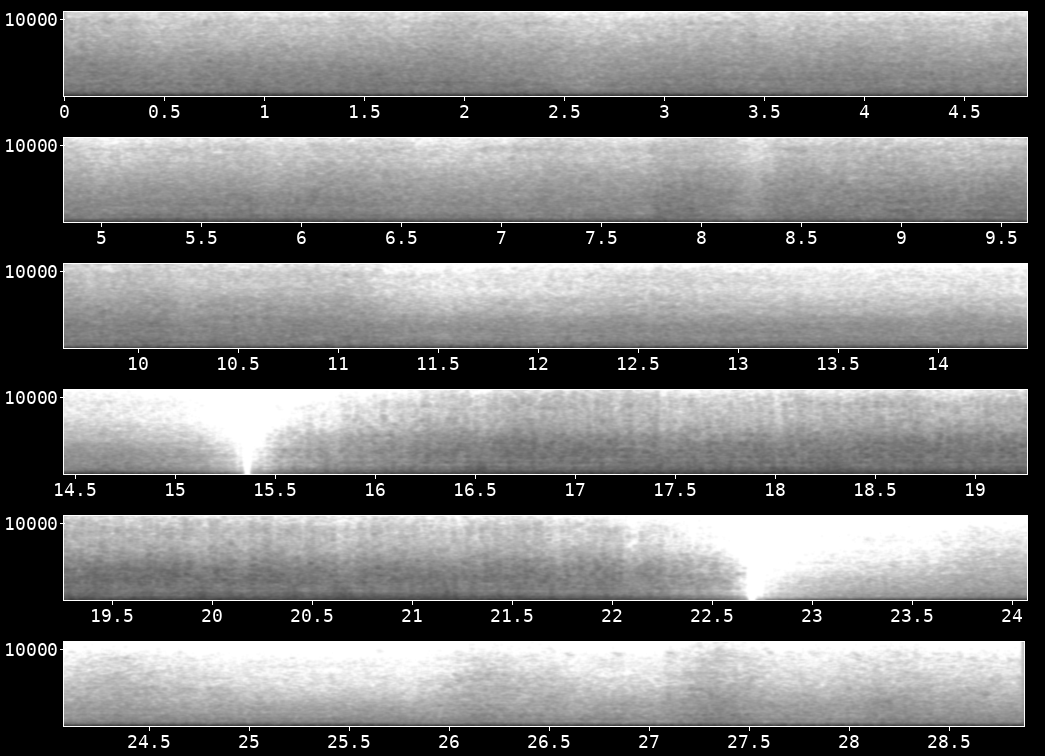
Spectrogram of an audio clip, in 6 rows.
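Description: Engine of an off-road 4x4 running steadily at low speed along a muddy track, a continuous low drone. The sound drops out sharply twice, about halfway through and again some seven seconds later.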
